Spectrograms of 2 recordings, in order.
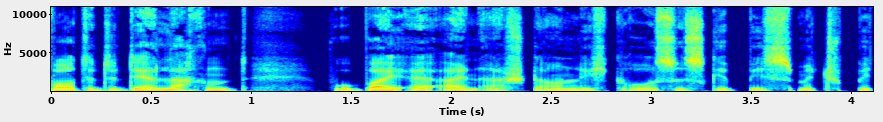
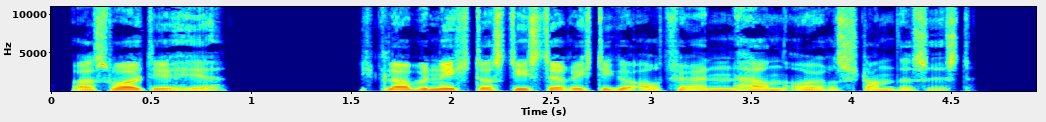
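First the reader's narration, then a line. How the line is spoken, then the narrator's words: Gruff foreman asking. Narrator (German): Vorarbeiter, fragte ihn barsch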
